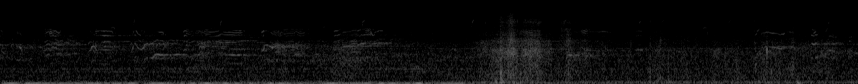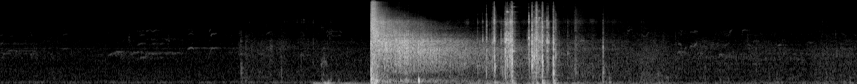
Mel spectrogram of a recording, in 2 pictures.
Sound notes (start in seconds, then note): 12.3 shot fires; 12.3 reloads gun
